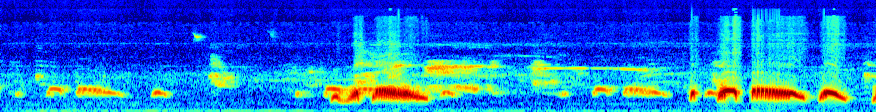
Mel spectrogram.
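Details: Decoy spotted dove in the deep 'thunder voice' style, used to lure wild birds: soft scattered coos build to a loud burry rolling phrase, pause, then the loud throaty coo sequence repeats, with no background noise.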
